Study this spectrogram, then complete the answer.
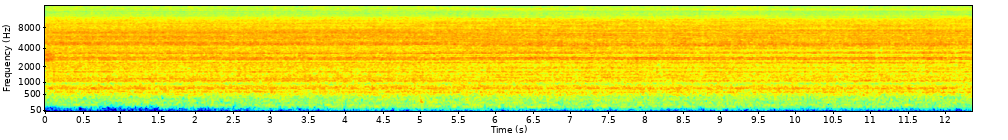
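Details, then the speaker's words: House well pump with pressure switch cutting in around 35 psi and out at 60; high gauge reading likely faulty clogged gauge: constant even airy whir, no surges, knocks or squeals; normal run. "Alright, so she kicked in around 35 pounds. 35 to 60. I mean, that's not so bad."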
